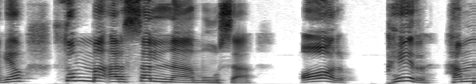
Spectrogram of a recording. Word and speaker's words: ثم: ثم، کہ صحیح تلفظ اس کا ہے ثم.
